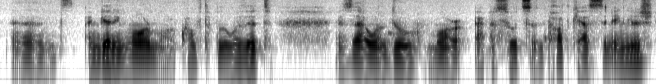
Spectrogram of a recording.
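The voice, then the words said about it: Speaker's own accented English. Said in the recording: “I hope my accent is not too bad for you all”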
